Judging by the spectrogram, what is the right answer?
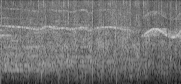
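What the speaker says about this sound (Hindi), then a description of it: "जोरदार तालियां हो जाए" Studio audience applause for an actor on a comedy roast show, continuous dense clapping with a sustained high tone running beneath it and a brief shifting whistle-like note near the end.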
